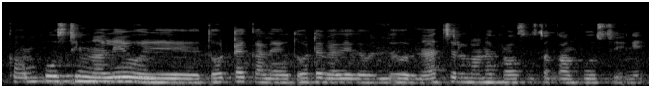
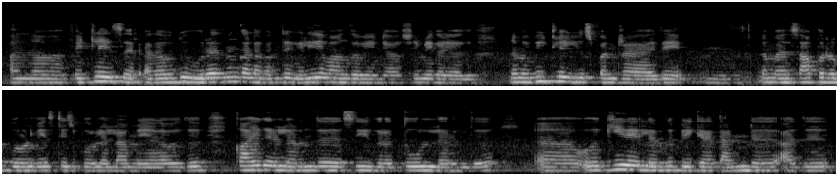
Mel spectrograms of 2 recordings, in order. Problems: none marked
